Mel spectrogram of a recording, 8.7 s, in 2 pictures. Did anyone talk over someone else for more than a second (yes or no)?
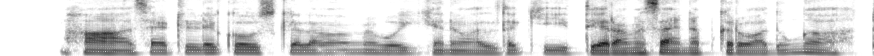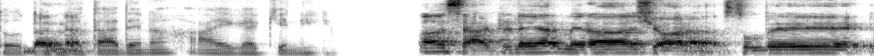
no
